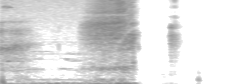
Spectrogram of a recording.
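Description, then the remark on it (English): A single loud, explosive sneeze with a noisy, breathy buildup, followed by a couple of quieter sniffs or breaths as it fades out. “Bless you.”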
